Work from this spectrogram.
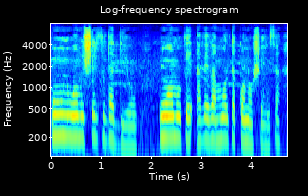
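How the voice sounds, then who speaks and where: This woman talks at a very slow pace in a medium pitch. Her pitch varies in an ordinary way. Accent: Portuguese. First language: Portuguese (speaking Italian). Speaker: Bible teacher. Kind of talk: Bible reading and commentary livestream. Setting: Facebook live stream. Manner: halting.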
